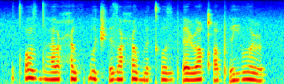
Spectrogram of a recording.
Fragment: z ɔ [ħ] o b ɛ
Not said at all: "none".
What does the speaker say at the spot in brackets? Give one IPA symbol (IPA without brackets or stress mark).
ħ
